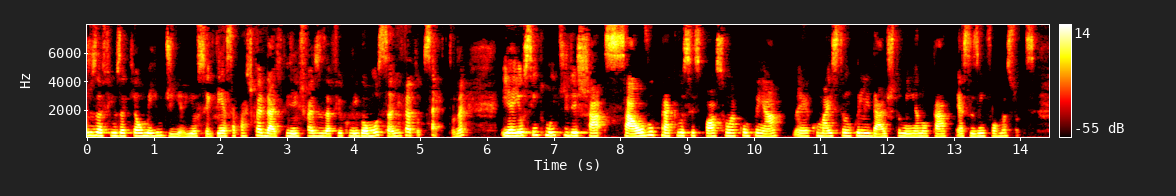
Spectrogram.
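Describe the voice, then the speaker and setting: The speech moves at a moderate pace in a monotone, flat way, with big swings in loudness. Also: woman, medium pitch for a woman. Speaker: life coach. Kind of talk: live stream talk to viewers.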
